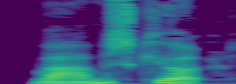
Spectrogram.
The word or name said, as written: varmeskjold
